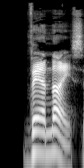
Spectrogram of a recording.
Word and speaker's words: Van Nice: It's It's, I know it's complicated because it's Dutch, but I think you did okay. – Wait, what's Dutch? – Van Nice. It's literally like it.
